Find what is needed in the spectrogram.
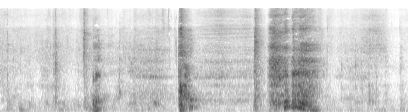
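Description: A man coughing and gagging in several short, harsh bursts, the longest and loudest about four seconds in, then clearing his throat: a reaction to the burn of a super-hot chili chip.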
